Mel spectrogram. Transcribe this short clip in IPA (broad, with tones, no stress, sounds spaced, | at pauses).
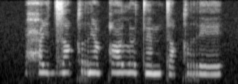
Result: ħ i˧ d͡z a˦ q r ĩ˧ q o˦ l ɯ˦˨ t ɛ̃˧ m t ɛ˨ q r e˧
